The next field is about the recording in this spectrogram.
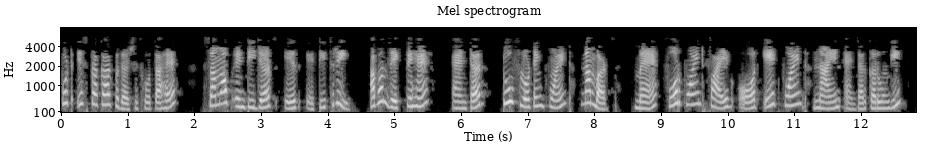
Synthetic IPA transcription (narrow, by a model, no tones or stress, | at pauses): fʊʈɪspɾɐkaːɾpɾɐd̪əɾʃɪt̪ɦoːt̪aɦɛː | sɐmɔːpʰɪ̃ɳʈiːd͡ʒəɾzɪzeːʈit̪ʰɾiː | ɐbɦɐmd̪eːk̚ʰt̪eɦɛ̃ | ɛ̃ːɳʈəɾ | ʈuːfloːʈɪ̃ŋɡ̚pɔ̃ːɪ̃ɳʈnɐ̃mbəɾz̥ | mɛ̃ːfʰoːɾpɔ̃ːɪ̃ɳʈfʰaːɪʋɔːɾeːʈ̚pɔ̃ːɪ̃ɳʈnaːɪnɛ̰̃ːɳʈəɾkɐɾũːŋɡiː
